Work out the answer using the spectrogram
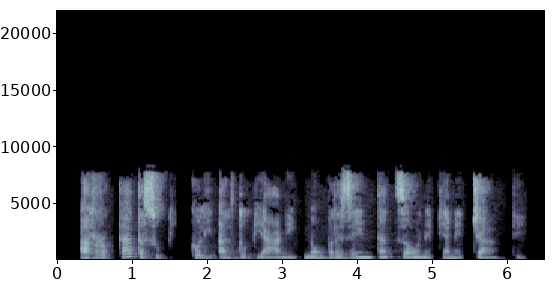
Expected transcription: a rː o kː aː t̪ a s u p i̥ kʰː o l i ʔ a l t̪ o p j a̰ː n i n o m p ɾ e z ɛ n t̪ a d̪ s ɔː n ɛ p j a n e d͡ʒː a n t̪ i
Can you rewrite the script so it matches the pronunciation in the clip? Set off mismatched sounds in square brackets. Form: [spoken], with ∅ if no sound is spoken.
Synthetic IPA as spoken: a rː o kː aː t̪ a s u p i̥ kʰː o l i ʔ a l t̪ o p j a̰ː n i n o m p ɾ e z ɛ n t̪ a d̪ [z] ɔː n [e] p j a n e d͡ʒː a n t̪ i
